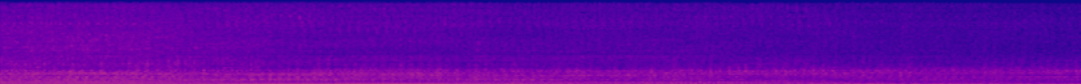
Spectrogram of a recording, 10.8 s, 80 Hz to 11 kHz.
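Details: Mk1 VW Rabbit diesel with replaced overflow injection hoses, recorded on an iPhone near the engine: an even, steady idle clatter that settles smoothly with no misses or knocks; a normal, healthy diesel idle.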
